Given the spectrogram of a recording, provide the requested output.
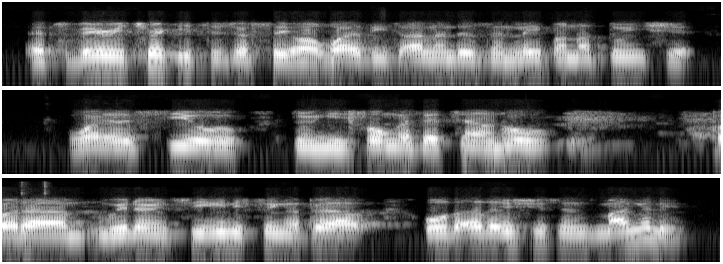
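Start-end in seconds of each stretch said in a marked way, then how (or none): none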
